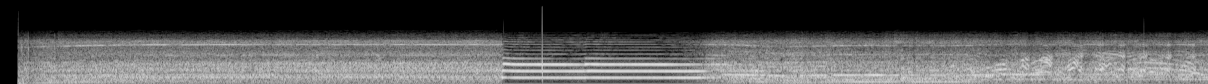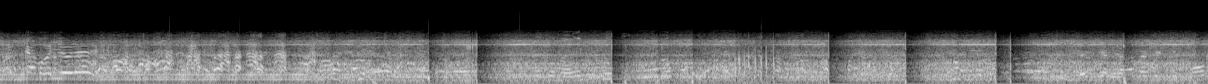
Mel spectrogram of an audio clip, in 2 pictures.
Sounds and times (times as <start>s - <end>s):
Vehicle: 0.2s - 5.0s, 7.1s - 24.1s
Outside, urban or manmade: 0.2s - 24.1s.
